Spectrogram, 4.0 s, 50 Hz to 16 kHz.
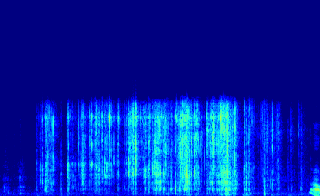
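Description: The wrapper of a 2018 Bowman Draft trading-card pack being torn open by hand, crinkling and crackling for about three seconds, starting about half a second in.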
